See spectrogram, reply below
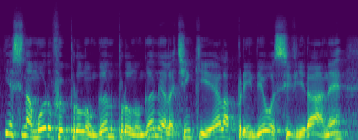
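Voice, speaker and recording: Brazilian guy lecturing at a spiritist center, chatty and animated, voice swings all over, kinda high pitched. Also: rapid-fire. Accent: Brazilian Portuguese. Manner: lively, conversational, frequent tag questions. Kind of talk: inspirational lecture with a humorous story.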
